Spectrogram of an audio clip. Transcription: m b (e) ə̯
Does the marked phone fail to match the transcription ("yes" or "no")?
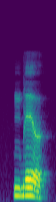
no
